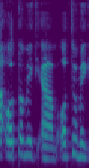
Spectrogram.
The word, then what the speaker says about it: otome: But I think there's, at least in my opinion, I'm hoping there's a little, and maybe you can speak of this, because is it Otome Games, is that how it's pronounced? – Yeah, Otome Games.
